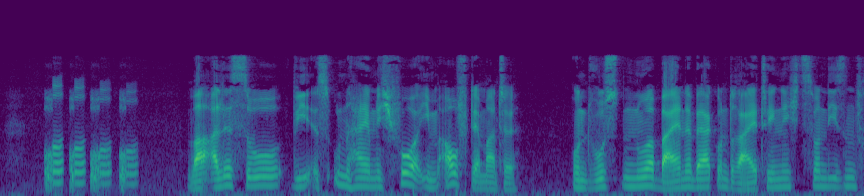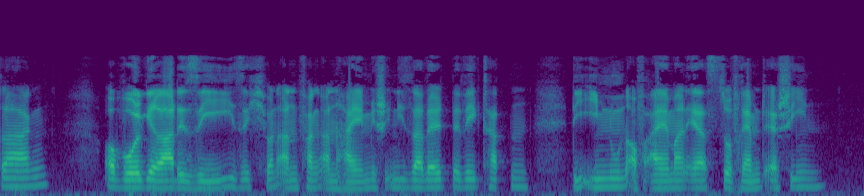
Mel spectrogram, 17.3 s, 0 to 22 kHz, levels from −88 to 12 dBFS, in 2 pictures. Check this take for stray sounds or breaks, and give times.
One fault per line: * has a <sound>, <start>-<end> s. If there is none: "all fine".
* has a laugh, 0.4-1.4 s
